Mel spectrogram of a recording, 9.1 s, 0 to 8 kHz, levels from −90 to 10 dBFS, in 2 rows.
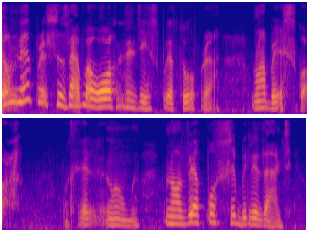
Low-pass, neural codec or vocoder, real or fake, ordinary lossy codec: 7.2 kHz; codec, 16 kHz, 4 kbps, X-Codec, HuBERT features, trained on LibriSpeech; fake; none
